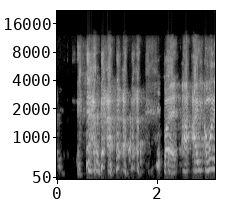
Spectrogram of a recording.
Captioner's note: laughs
